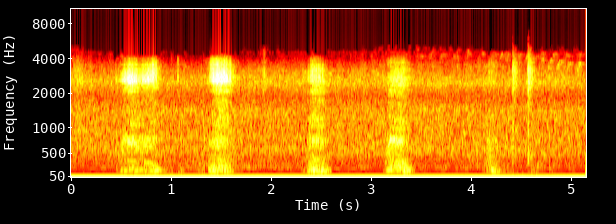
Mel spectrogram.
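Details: California condor chick in the Devils Gate nest, Los Padres National Forest, near Hopper Mountain National Wildlife Refuge, being fed and preened by its mother; rough, low grunting bursts about once a second over a steady background hiss.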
